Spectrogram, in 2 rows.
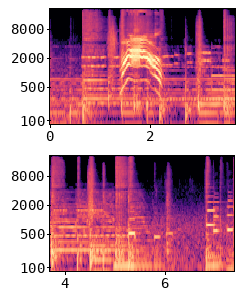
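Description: In Persona 5 Royal, a cat meows loudly and insistently, one long rising-falling meow followed by shorter cries, set against the game's background music.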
